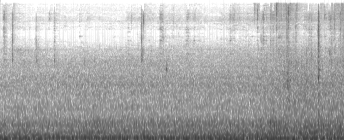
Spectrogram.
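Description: A car driving along, heard from inside as a loud, steady engine and road rumble with constant low hum throughout and no talking.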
